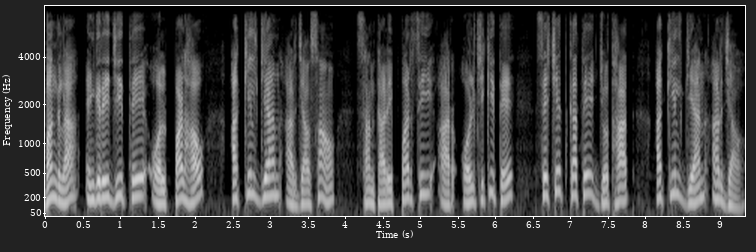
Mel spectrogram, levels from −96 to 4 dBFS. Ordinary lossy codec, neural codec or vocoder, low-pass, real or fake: none; none; 7.2 kHz; real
